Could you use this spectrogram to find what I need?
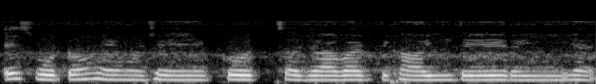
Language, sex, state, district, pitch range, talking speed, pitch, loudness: Hindi, female, Madhya Pradesh, Umaria, 205-220 Hz, 100 wpm, 210 Hz, -13 LUFS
